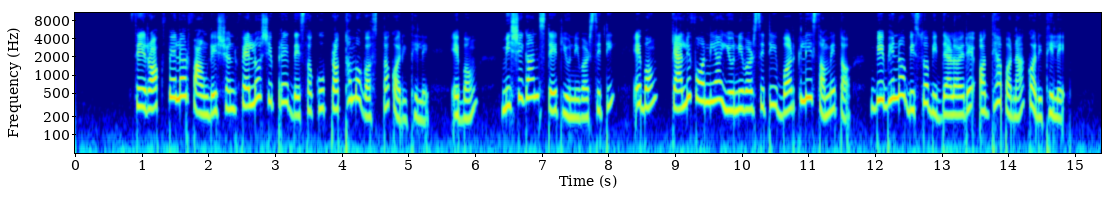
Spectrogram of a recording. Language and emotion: Odia, neutral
